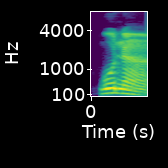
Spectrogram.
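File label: "guna", Malay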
